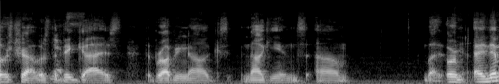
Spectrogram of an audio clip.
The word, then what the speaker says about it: Brobdingnagian: you know but but the way we've always pronounced it is bring nagan so uh well I guess we can defer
